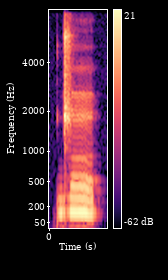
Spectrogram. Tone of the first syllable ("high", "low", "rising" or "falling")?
low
